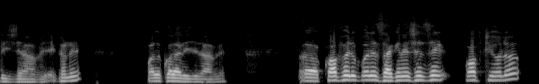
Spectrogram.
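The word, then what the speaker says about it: قاف: কফ কফ জিহব্বার গোড়া ওই সোজা উপরের তালুর সঙ্গে লাগিয়ে কফ উচ্চারণ হয়।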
